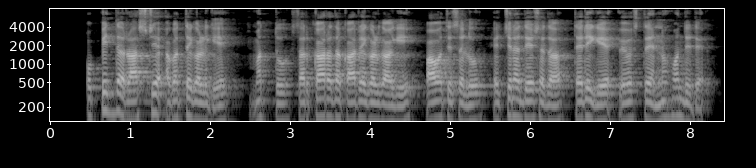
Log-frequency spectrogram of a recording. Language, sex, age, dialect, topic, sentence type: Kannada, male, 18-24, Mysore Kannada, banking, statement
